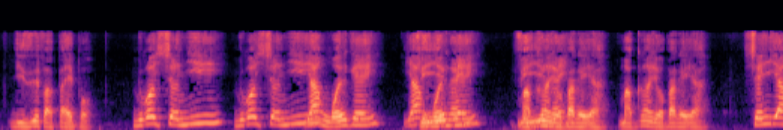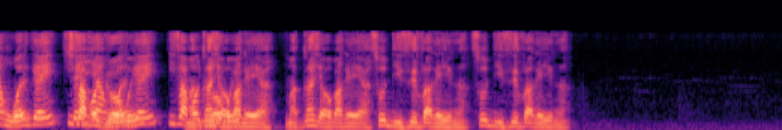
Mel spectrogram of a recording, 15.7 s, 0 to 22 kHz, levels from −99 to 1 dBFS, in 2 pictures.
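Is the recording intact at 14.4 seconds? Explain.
No. At 14.4 seconds you hear a doubled audio track: a second, full-band copy of the speech trails about a second behind at roughly the same loudness, with no decay or room colour. It runs through the whole clip, likely from a slower capture path or an out-of-step edit.

The same spot also carries low-delay AAC compression, present throughout. The short frames smear pitch harmonics, so the voice sounds rough and grainy, with noise between harmonics and nothing above 7.7 kHz. That fits AAC-ELD at a bitrate around 24 kbps, the likely cause.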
